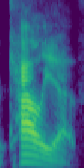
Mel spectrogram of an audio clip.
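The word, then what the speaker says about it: Kaliyev: the Los Angeles Kings Arthur CV yes and I am pronouncing that right because I had to make sure that I was going to pronounce it right so uh Arthur CIA now everyone this is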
